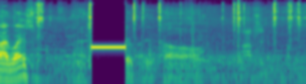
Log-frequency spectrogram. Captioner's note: beep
